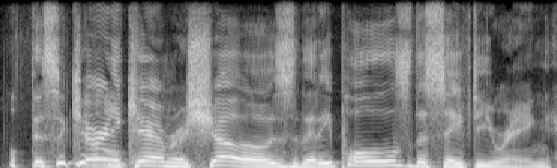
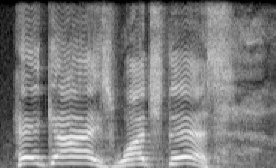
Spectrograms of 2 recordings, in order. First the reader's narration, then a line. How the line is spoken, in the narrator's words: yells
